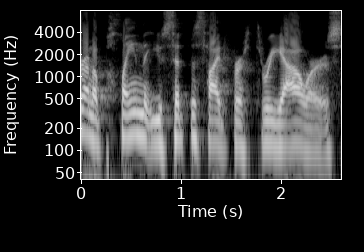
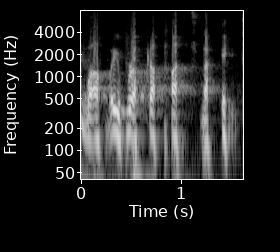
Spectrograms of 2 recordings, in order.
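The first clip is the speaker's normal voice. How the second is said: play-acted speaking through tears, crying; 4 semitones higher than usual. Retelling answering a lunch companion about a breakup, imitating own tearful voice. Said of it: "And then I start crying".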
